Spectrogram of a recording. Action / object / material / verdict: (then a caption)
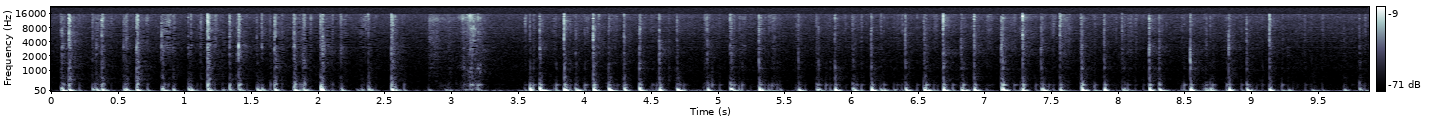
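tap / cardboard box / cardboard / none. Fingernails tap rapidly on the face of a hollow brown cardboard box with a slot opening, held up close to the microphone. The taps are dense, dull and low, with a short quieter pause near the three-second mark before the steady tapping resumes.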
